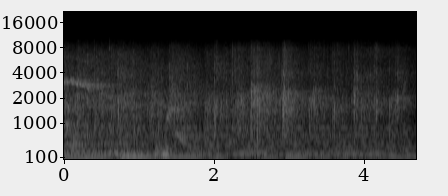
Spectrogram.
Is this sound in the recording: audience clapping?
yes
